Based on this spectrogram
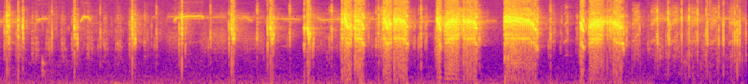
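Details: Edible-nest swiftlet calls used to lure birds, red-nest type: dense, shrill, high chirps and twitters in irregular bursts, building to louder buzzy clusters after the third second, with brief pauses between.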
